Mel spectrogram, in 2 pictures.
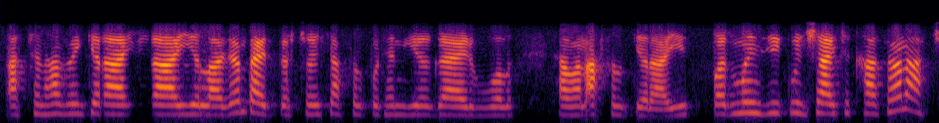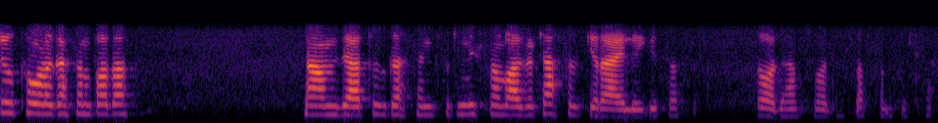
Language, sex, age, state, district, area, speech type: Kashmiri, female, 30-45, Jammu and Kashmir, Anantnag, rural, conversation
